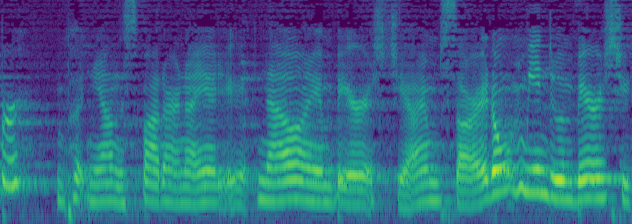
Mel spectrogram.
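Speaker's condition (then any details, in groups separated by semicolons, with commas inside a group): No condition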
